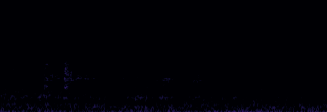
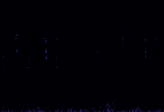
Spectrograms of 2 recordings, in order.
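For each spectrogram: First: keyboard stabilizers shaken, no rattle. Second: unlubricated keyboard stabilizers, rattling.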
